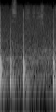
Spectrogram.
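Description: Chalk or marker writing on a board during an organic chemistry lecture, four short sharp strokes tapping out at uneven intervals, close and clear with no talk.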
